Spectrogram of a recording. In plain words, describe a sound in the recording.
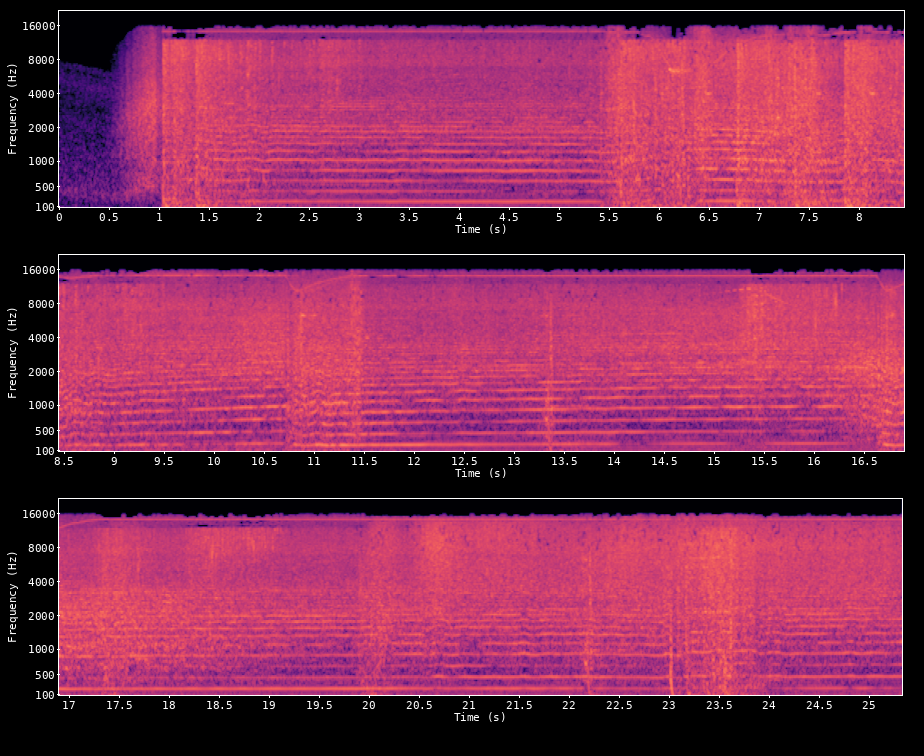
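A rally car engine roars steadily at high revs.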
